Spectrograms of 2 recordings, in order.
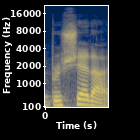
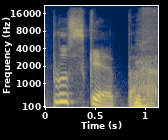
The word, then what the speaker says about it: bruschetta: me about this like any time people order bruschetta and you get to go well actually it's brusque okay and i love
